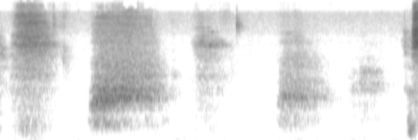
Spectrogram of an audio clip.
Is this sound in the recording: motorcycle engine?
no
